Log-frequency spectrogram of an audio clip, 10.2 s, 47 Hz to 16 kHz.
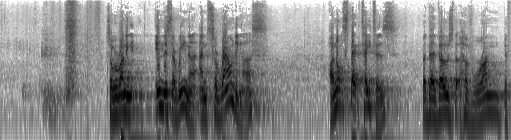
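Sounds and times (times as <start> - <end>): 
person sniffing nervously through the nose: 0.8 - 2.1
speech: 2.2 - 5.4, 6.6 - 10.2.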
